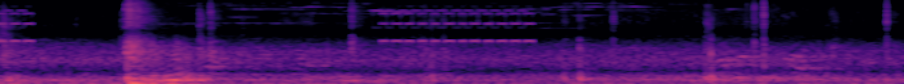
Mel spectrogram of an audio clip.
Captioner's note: phone rings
